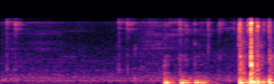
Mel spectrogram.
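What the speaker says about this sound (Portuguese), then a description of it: "você vai ficar ouvindo muito tec-tec do teclado" Computer keyboard typing while HTML and CSS are edited, a quiet start followed by bursts of clicking keystrokes that grow louder and denser toward the end, with no talk.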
